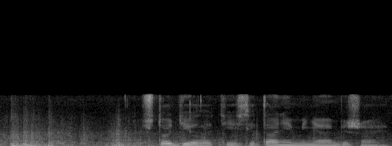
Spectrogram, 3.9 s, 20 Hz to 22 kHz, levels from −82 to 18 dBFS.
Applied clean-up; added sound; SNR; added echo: none; Thunder; 7 dB; none.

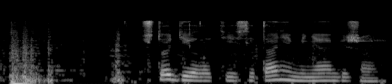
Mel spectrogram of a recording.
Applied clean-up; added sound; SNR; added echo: classical method spectral subtraction.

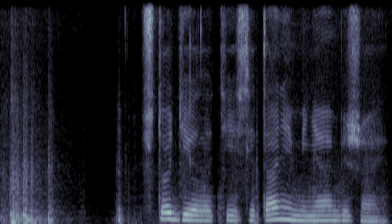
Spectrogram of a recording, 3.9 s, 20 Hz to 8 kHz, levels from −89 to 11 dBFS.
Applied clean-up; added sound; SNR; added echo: neural mask model RNNoise.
